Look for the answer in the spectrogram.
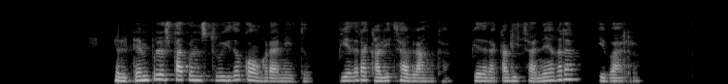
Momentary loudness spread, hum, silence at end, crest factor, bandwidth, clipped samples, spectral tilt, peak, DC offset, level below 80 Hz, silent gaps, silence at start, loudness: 12 LU; none; 0.9 s; 20 dB; 8 kHz; under 0.1%; -6 dB/octave; -8 dBFS; under 0.1%; -64 dBFS; 3.19-3.38 s, 4.58-4.70 s, 5.89-5.96 s; 1.15 s; -28 LUFS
